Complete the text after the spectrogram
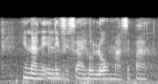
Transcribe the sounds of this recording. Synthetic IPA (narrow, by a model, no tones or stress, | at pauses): inanielivisajɔlɔmasipʼaːla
